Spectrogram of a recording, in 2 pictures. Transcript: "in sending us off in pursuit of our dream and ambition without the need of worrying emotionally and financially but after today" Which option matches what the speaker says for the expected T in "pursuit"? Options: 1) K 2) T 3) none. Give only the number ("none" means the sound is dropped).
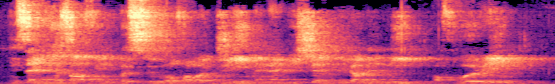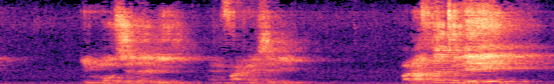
3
